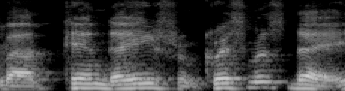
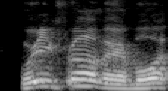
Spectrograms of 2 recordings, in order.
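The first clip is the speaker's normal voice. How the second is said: higher, louder hammed-up good-old-boy call; mock country local; 4 semitones higher, 7 dB louder than usual. Mock local asking a stranger where he's from, louder and higher. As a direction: bellow it like a small-town local sizing up a stranger.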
